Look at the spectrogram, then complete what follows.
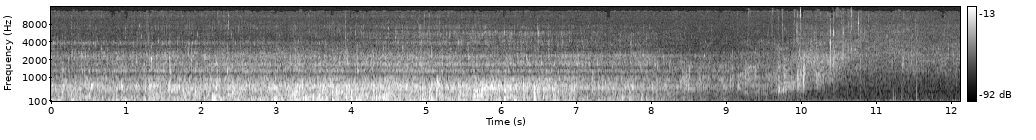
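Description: Churning water and streams of bubbles heard from under water, muffled and dense. The sound dies away over the last few seconds, leaving only a few faint ticks.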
